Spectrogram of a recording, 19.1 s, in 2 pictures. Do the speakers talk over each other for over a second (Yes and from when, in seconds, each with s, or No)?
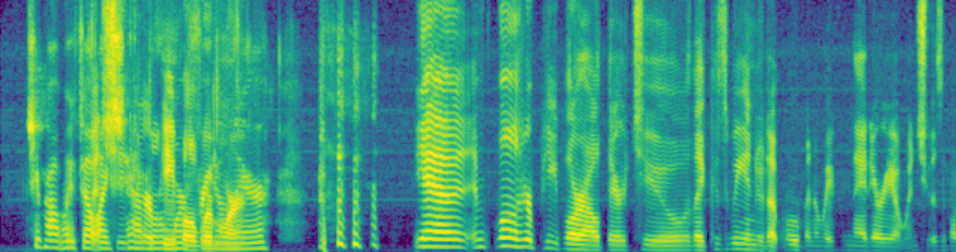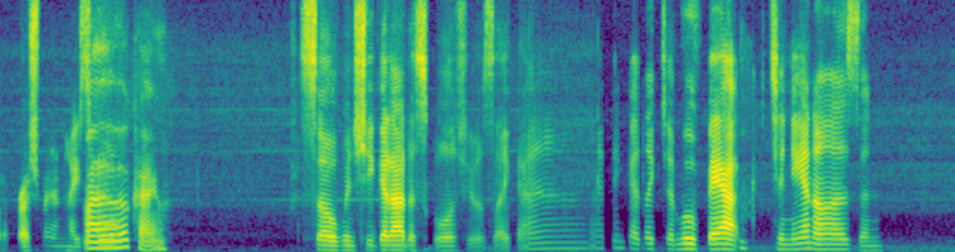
Yes, from 0.9 s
